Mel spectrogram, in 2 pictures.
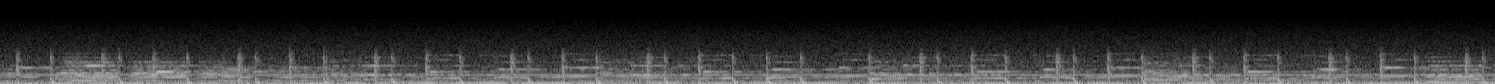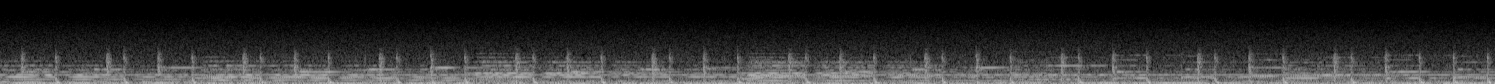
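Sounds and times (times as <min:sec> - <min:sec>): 
ambient music for chakra meditation: 0:00.0 - 0:29.8.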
